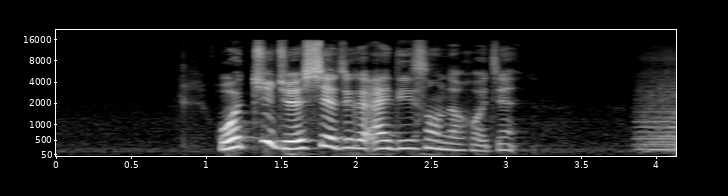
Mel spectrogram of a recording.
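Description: A young woman speaks brightly into a microphone, close by.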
